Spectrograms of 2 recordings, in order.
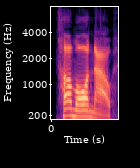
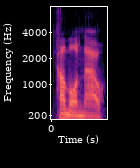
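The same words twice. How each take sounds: First: Louder, higher exasperated repeat; exasperated disbelief. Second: Said in the usual way. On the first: Real, not acted. Host scolding a viewer over benching Gabriel, exasperated disbelief. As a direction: push it out loud, incredulous.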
